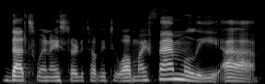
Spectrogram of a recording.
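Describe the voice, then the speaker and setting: A lowish, brisk voice comes from a Peruvian woman in her late twenties whose native language is Spanish. As a guest financial advisor in a casual interview, she tells her story earnestly and animatedly, restarting at times. No echo is heard.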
